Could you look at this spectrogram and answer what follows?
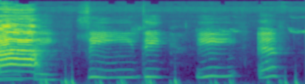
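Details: Pet umbrella cockatoo indoors singing the words "good bird": short voiced, humanlike sung syllables at a steady pitch, repeated in a few bursts with brief gaps between them.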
